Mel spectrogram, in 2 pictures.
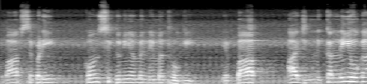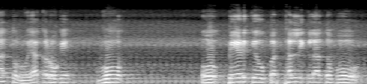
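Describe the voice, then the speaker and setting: Impassioned older preacher at a graveside. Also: male voice, medium pitch, far from the mic, a little hiss or hum, rough recording. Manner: impassioned, emotional pleading. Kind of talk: sermon. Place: outdoors at a graveside.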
